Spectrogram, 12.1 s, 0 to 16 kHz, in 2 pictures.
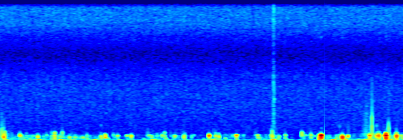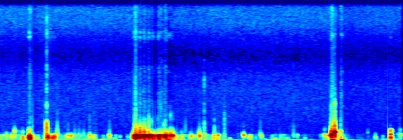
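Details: Own belly sounds after a large first meal of the day at 16:00, following water-only fasting since 19:00 the day before, and after abdominal exercise (raw-food diet): frequent gurgles, clicks and a longer bubbling rumble; active bowel sounds.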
